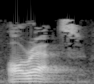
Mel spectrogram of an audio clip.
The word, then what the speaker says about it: arats: That is the word A-R-A-T-S. And it's pronounced all rats.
